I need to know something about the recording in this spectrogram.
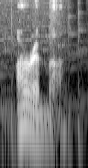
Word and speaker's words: Arima: It's pronounced Arima. Red Arima. It's like, so armor is like the... It's like the British pronunciation.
